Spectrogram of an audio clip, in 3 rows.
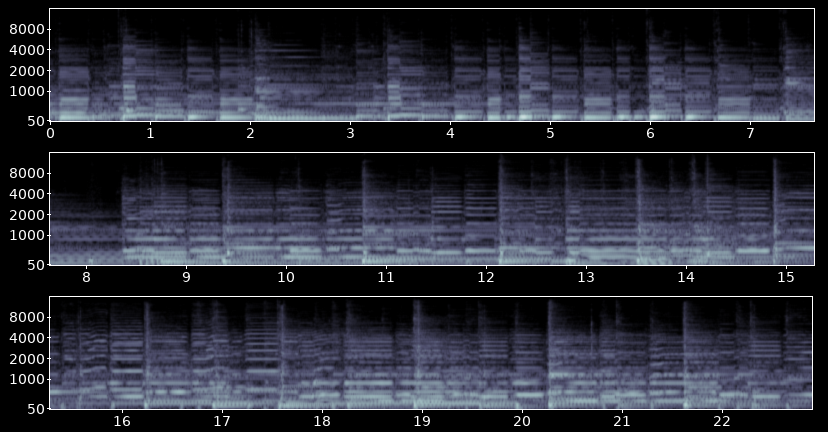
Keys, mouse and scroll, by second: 5.0 click, 5.9-7.3 middle drag, 7.3-13.0 drag, 14.0 scroll down 4, 14.2-14.8 middle drag, 14.8-15.5 drag, 18.2 middle click, 18.4 scroll up 3, 18.6-20.5 drag, 20.5-21.4 scroll down 1, 20.5 KP_0, 21.7-22.4 scroll up 1, 22.4-22.9 scroll down 2.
